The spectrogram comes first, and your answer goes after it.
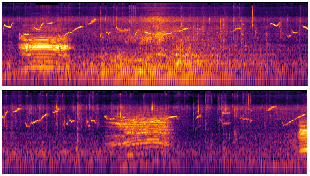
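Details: Afternoon herding of tame cows; a fat cow calls the female with a short moo at the start and another near nine seconds, plus the onset of a third at the end, amid busy bird chirps and background rustle.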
